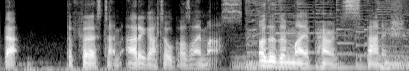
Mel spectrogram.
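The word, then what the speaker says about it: ありがとうございます: that the first time, arigato gozaimasu, other than my apparent Spanish accent? I didn't pronounce that U that you can see at the end. And that's because you don't.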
